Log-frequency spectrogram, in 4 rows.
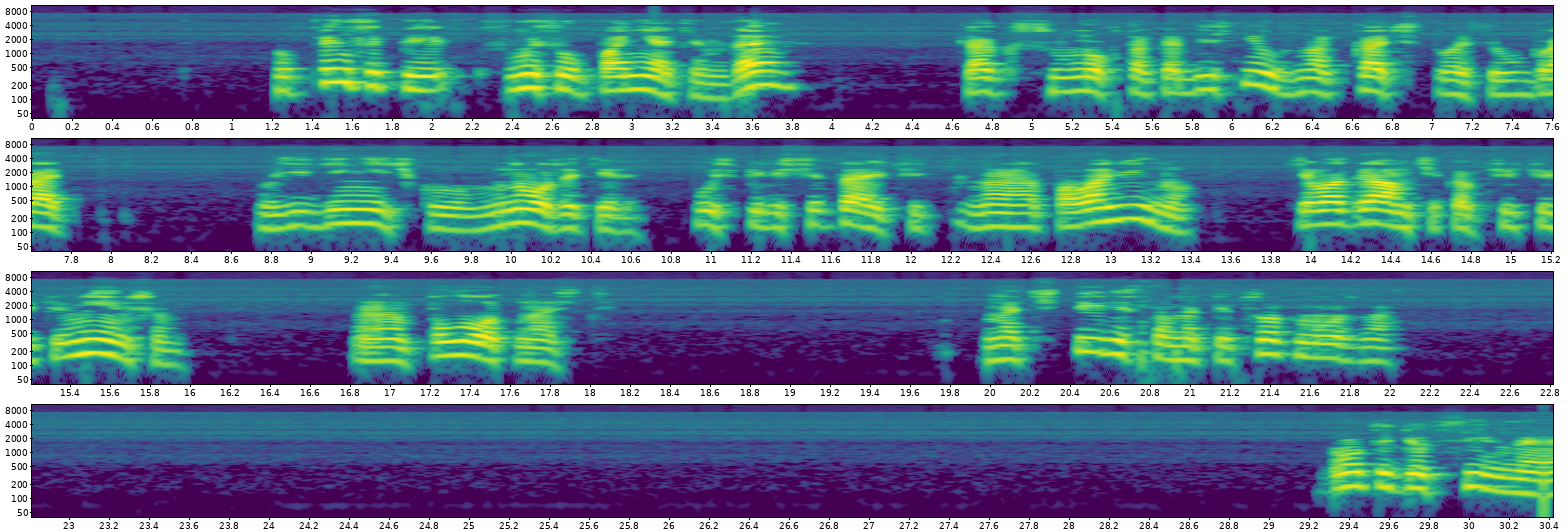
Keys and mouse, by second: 0.1 space, 2.1 click, 6.8 click, 8.0 click, 10.3-12.2 drag, 13.4-15.0 drag, 17.4-19.8 drag, 20.8 space.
